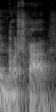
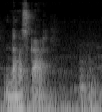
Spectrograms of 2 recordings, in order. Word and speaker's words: नमस्कार: बोलना चाहते हैं तो अधिकतर लोग बोलते हैं नमस्कार। उसमें पता नहीं क्यों ज्यादा रेस्ट्रिकेसी आती है, या पता नहीं क्यों, लेकिन ये गलत उच्चारण है। सही उच्चारण होना चाहिए नमस्कार, नमस्कार और नमस्कार।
